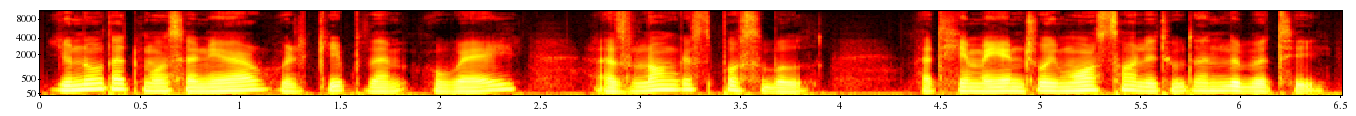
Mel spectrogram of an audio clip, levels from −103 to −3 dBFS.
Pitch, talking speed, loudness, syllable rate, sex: 125 Hz, 185 wpm, -18 LUFS, 5.8 syllables/s, male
